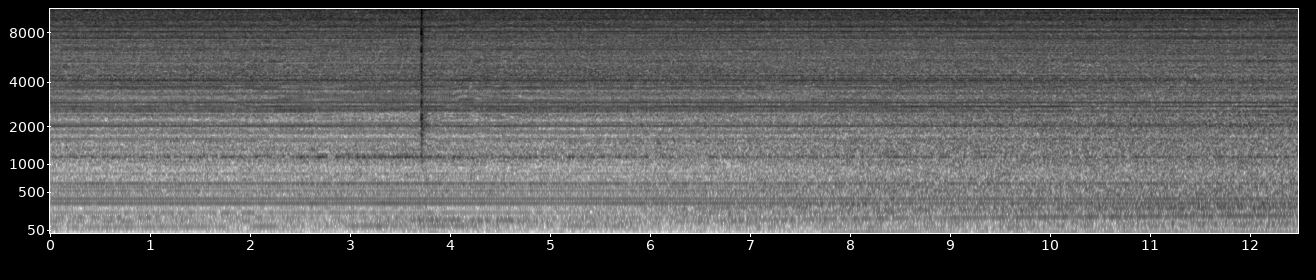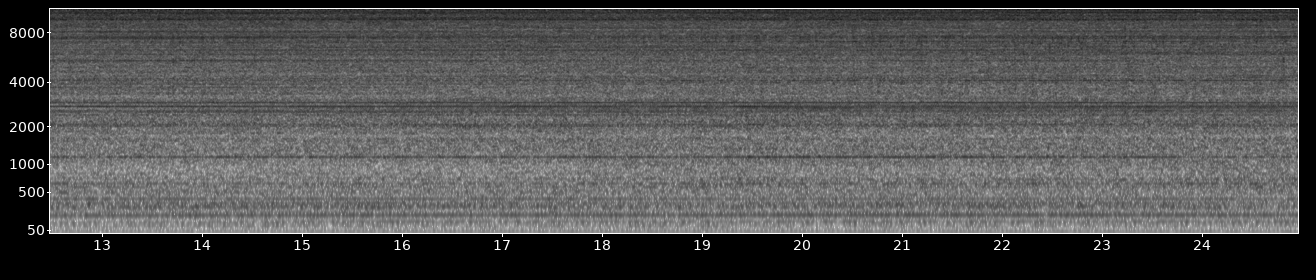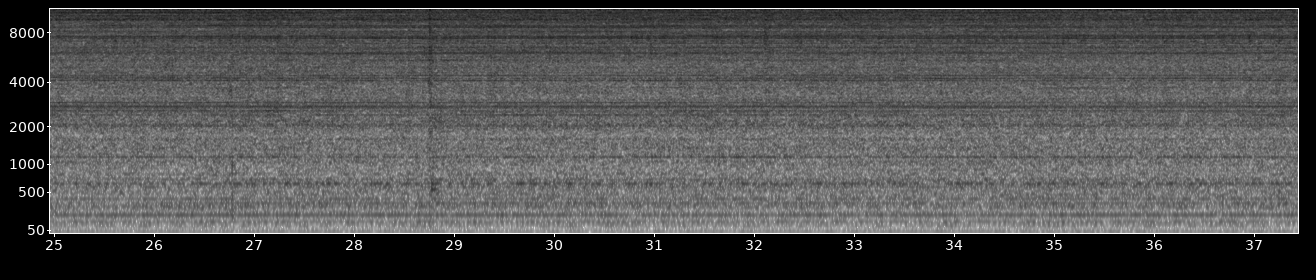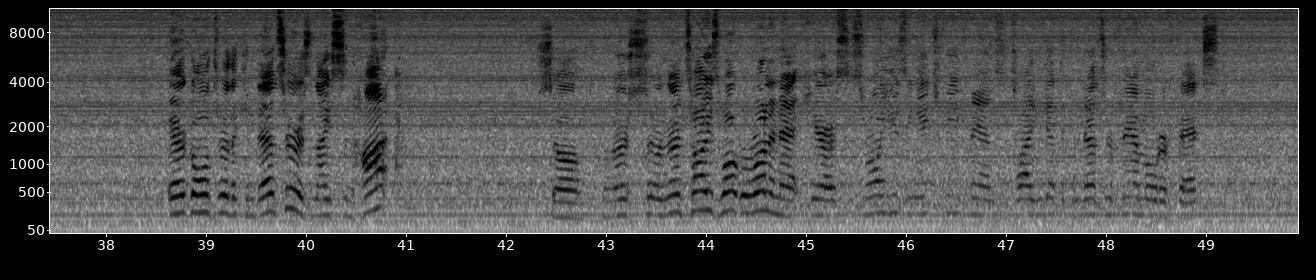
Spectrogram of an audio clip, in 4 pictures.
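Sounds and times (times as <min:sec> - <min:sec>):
air conditioner compressor hum: 0:00.0 - 0:49.9
fan air rushing: 0:18.9 - 0:49.9.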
